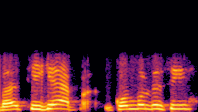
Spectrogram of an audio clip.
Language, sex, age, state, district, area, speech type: Punjabi, male, 60+, Punjab, Shaheed Bhagat Singh Nagar, urban, conversation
